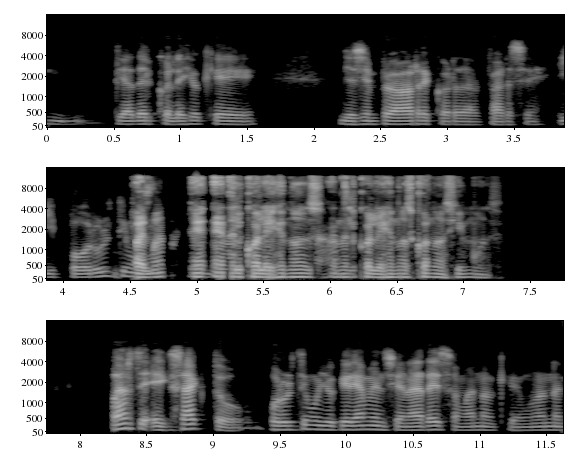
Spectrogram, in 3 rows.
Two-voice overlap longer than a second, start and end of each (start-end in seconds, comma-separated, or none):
none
